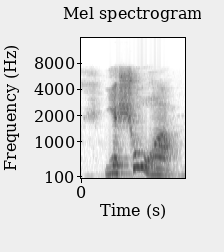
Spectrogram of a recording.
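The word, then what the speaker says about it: ישוע: A mesma coisa o Ain de Yeshua. Não é 100% o A aqui, a pronúncia. É quase vomitando essa palavra, essa letra aqui. Yeshua.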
